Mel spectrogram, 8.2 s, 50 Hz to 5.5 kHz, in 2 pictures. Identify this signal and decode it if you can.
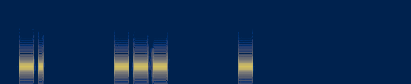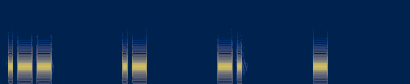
Morse code, heard as a keyed tone, about 25 wpm, spaced as for 10 wpm, 600 Hz. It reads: NOT WANT
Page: intermediate-practice-files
